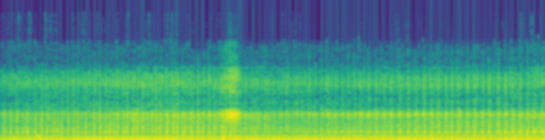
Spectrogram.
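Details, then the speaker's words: Small two-stroke motorbike, first kick start on a cold engine with a low battery: fast, crisp two-stroke burble ticking over evenly with steady pitch and no misses; healthy idle while warming up. "the two stroke starts on the kick every time it's not it's not always very happy with the electric starter but the battery is quite low you watch first kick pow there it is"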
